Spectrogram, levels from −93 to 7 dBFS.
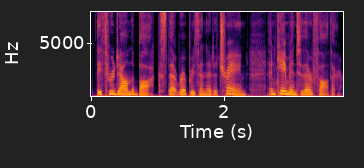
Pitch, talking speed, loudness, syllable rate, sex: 200 Hz, 240 wpm, -18 LUFS, 5.8 syllables/s, female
